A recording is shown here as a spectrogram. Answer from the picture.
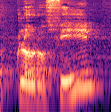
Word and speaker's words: chlorophylle: When CH is followed by a consonant, it is only pronounced as K. So chlorophylle, chrétien, and so on.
